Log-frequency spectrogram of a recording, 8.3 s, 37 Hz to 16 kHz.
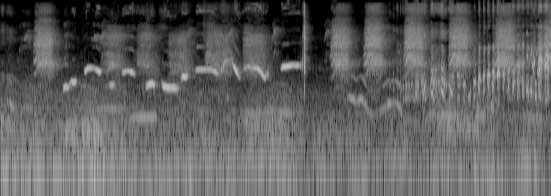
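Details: Superb lyrebird song, Australia, 2019, from its repertoire: a mix of wavering looping whistles and bursts of harsh rasping notes, with pauses between phrases.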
